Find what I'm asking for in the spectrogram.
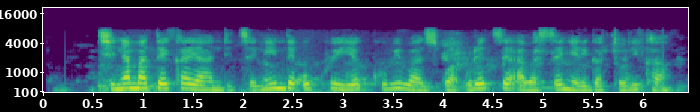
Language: Kinyarwanda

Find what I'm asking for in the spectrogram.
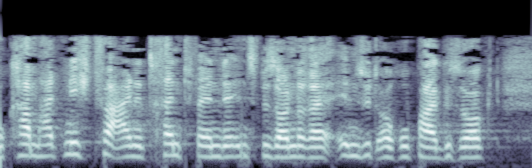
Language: German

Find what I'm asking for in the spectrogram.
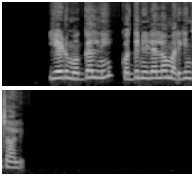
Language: Telugu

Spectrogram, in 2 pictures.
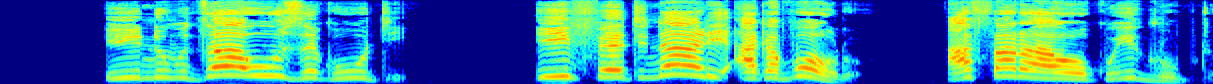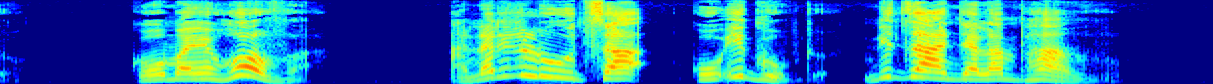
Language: Nyanja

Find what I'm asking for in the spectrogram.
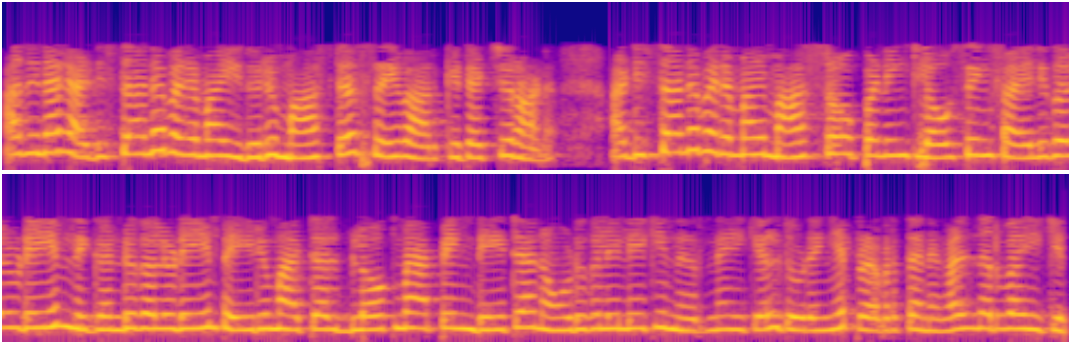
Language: Malayalam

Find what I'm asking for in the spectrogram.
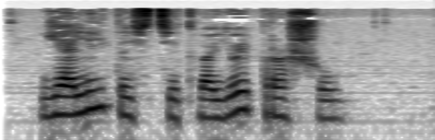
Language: Belarusian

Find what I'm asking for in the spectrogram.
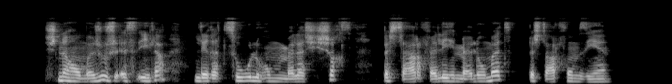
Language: Moroccan Arabic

